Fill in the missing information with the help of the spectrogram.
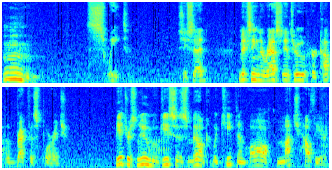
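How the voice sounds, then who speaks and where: A man's voice: fairly high pitch, takes it slowly, bright, forceful tone, slight background noise, low-quality recording. A man reading a storybook aloud to children as a pastor, expressively acting out the characters' lines.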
